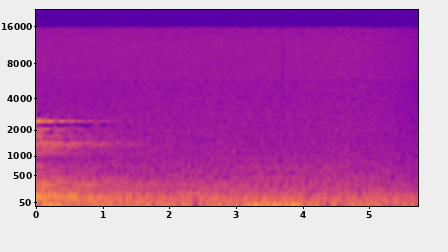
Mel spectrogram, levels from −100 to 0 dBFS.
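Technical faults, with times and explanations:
3.40–3.97 s, CD stuck on one turn: a 0.28 s slice repeats twice, with a brief mute at each jump as the laser falls back a track.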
